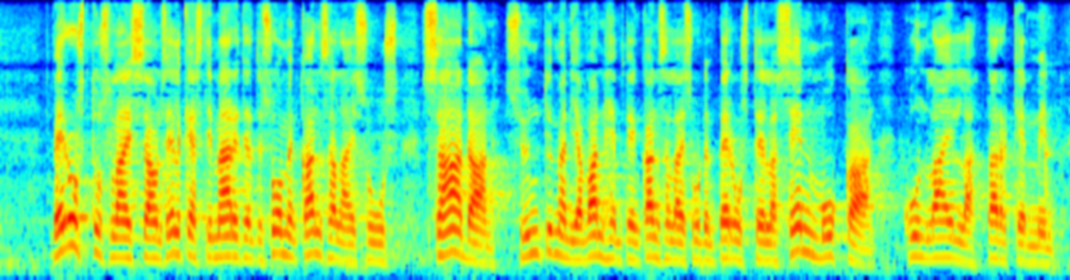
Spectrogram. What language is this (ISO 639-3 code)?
fin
